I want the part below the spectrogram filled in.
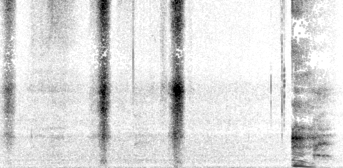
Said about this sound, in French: Bon, je renifle parce que j'ai frette, là. Je suis en train de geler.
